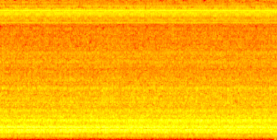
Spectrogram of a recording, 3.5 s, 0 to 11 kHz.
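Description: A milling machine spindle motor running at about 1500 rpm on a variable frequency drive, giving a steady, loud, unbroken whine with a bright high tone throughout.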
